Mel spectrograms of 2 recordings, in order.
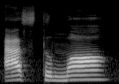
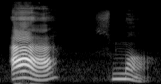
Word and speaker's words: asthma: you pronounce this word do you say Asma then it's incorrect the right way is say Asma and Transit into the second part Asma Asma or Asma so let's look at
